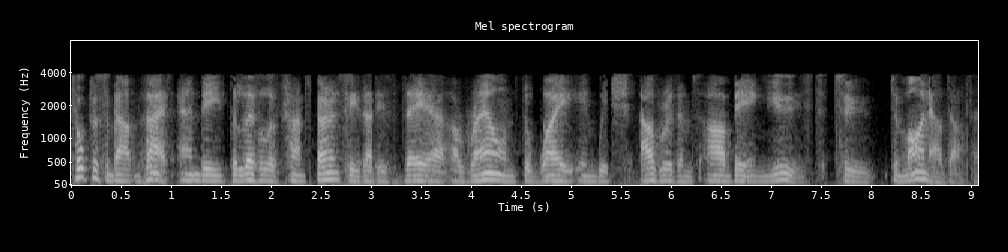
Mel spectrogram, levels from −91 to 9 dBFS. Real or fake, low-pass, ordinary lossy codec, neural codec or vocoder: fake; 7.2 kHz; AAC, 16 kbps; vocoder, 44.1 kHz, 128 mel bands, Pupu-Vocoder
